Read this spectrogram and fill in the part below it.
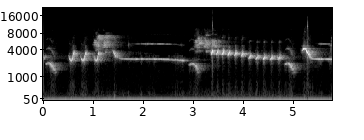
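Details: Master song of Asian pied starling, used to teach young birds: brief warbled notes, a long flat high whistle, then a rapid descending trill and a downslurred note, no other sounds.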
